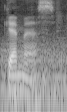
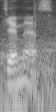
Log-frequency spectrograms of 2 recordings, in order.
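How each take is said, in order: First: It begins with a hard G sound. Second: It begins with a soft G sound. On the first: The speaker calls it right. "must be a gut sound in this word ... as I now pronounce it" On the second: The speaker calls it wrong. "I've been saying Gemas"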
